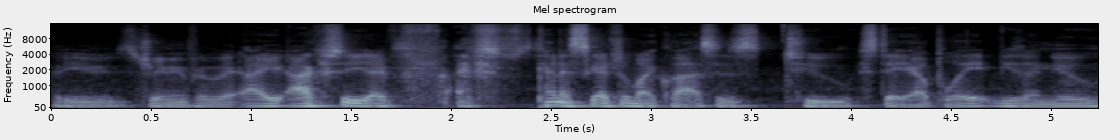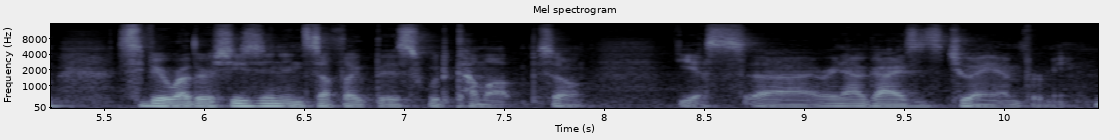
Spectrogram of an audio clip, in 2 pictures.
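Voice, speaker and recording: Quietly and at a fairly quick pace, a man speaks with an American accent in a very clean recording with a silent background. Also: fairly low pitch for a man, fairly even intonation. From US, Pittsburgh. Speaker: student meteorologist, weather streamer. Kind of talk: live stream Q&A. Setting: home room, live stream at 2 AM. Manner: lowered, quieter voice; normally energized.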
